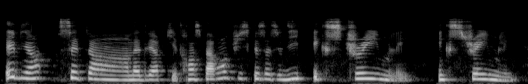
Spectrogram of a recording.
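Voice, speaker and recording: A woman's voice: a little high, moderate pace, mellow. A woman teaching an English grammar lesson in French, patient, with fillers and hesitations, repeating each example twice.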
